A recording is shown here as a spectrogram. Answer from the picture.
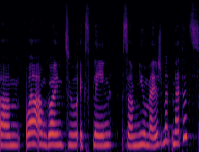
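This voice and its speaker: Speaking at a fairly slow pace, a woman with a high pitch talks in a non-native accent. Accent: foreign. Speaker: conference speaker, software company manager. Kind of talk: conference talk. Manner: hesitant, many fillers.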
